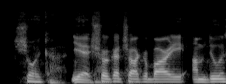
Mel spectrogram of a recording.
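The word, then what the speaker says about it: Saikat: How do you so, pronounce his name? Shoykot? Shoykot.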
